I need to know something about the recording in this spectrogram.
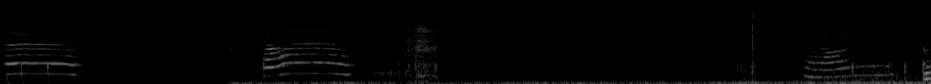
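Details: Eric, a very vocal 11-year-old semi-long-haired male tabby cat living in Britain, gives three separate harmonic meows spaced several seconds apart, with a man's voice and some bumps between them.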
